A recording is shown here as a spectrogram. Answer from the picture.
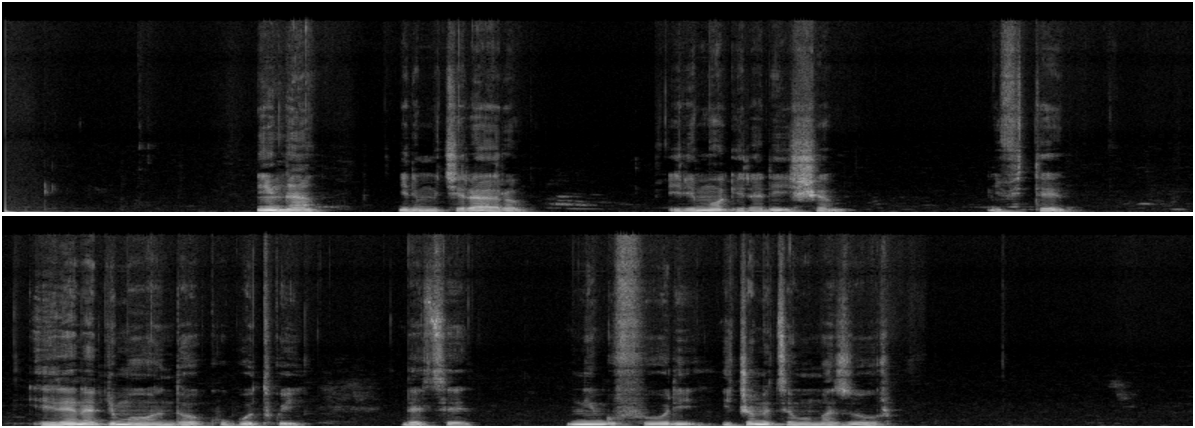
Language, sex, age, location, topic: Kinyarwanda, female, 18-24, Nyagatare, agriculture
